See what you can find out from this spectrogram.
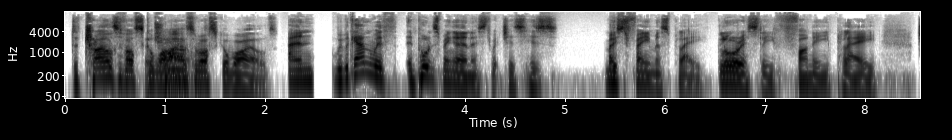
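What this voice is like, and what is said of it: Affected, effete English accent. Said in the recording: “With your affected ... accent. Indeed, effete tones.”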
